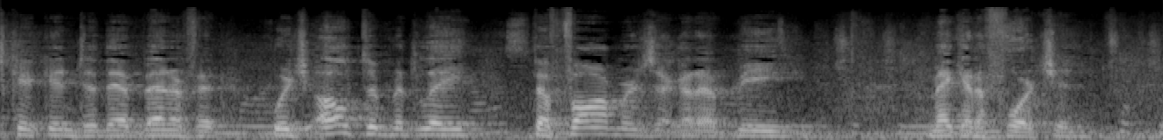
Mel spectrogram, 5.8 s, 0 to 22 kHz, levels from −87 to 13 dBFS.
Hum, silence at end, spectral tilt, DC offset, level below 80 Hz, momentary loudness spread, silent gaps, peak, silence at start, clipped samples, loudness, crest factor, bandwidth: none; 0 s; -5.5 dB/octave; under 0.1%; -48 dBFS; 10 LU; none; -2 dBFS; 0 s; under 0.1%; -22 LUFS; 20 dB; 17 kHz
